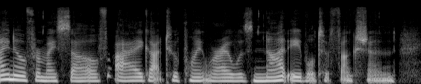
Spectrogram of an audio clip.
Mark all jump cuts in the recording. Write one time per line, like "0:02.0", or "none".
none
